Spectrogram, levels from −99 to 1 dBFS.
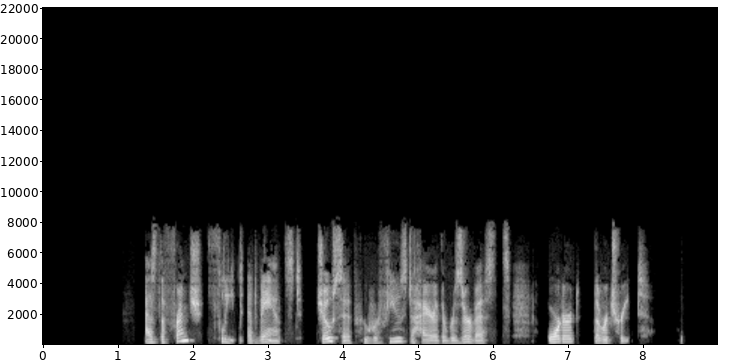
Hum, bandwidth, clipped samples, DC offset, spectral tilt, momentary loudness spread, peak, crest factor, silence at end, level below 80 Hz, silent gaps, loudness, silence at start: none; 8.2 kHz; under 0.1%; under 0.1%; -3.5 dB/octave; 14 LU; -2 dBFS; 20 dB; 0.95 s; -64 dBFS; 3.50-3.65 s, 6.61-6.72 s, 7.17-7.33 s, 7.86-7.93 s; -19 LUFS; 1.35 s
